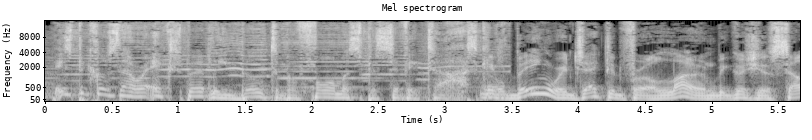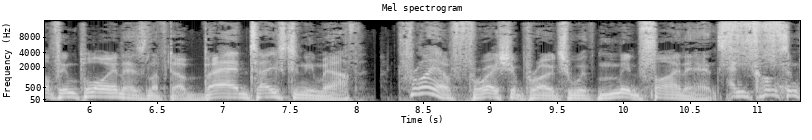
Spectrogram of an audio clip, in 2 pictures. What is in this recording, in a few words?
AU English, Australian, Male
